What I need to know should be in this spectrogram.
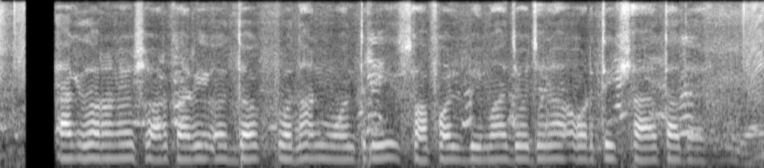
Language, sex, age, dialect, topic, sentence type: Bengali, male, 18-24, Standard Colloquial, agriculture, statement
